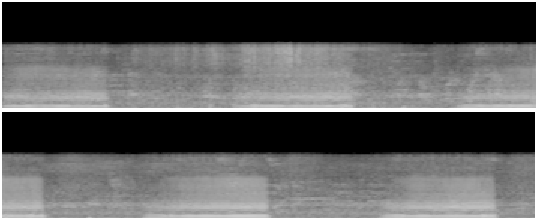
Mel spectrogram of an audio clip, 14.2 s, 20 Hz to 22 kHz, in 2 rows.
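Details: Bulldog snoring: deep, rattling snores on each breath, roughly every three seconds, about 20 breaths a minute.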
